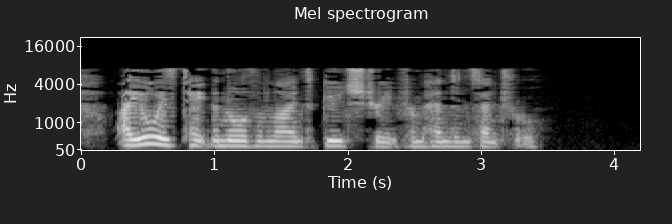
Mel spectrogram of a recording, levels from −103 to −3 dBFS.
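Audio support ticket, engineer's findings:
Dull, smeared speech throughout, nothing above 7 kHz. Heavy AAC compression likely. Low-bitrate quantisation blurs detail, fizzes sibilants, fits roughly 16 kbps.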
